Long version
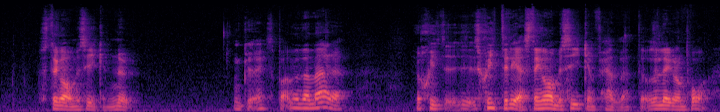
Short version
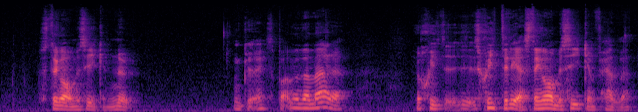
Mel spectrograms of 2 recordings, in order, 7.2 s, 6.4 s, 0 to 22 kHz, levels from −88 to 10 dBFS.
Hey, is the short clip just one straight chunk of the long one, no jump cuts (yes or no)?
yes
